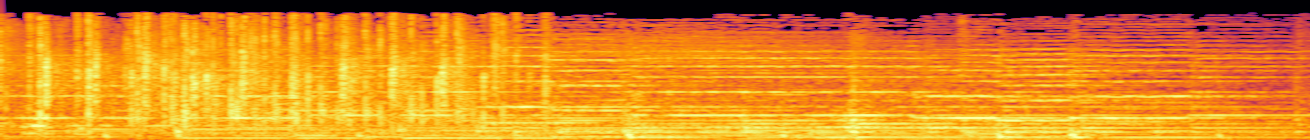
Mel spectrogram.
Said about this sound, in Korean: 강연 주신 우리 교수님께 다시 한 번 큰 박수.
